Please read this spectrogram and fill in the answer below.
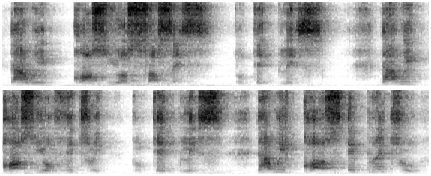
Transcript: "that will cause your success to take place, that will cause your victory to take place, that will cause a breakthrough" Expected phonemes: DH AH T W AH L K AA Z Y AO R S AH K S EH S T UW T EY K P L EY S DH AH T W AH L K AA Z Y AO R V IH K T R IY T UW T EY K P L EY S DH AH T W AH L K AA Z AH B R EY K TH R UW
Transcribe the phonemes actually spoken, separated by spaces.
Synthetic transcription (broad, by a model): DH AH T W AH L K AA S Y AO S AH S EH S T UW T EY K P L EY S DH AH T W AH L K AA S Y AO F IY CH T R IY T UW T EY K P L EY S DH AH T W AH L K AA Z AH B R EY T R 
